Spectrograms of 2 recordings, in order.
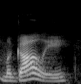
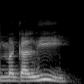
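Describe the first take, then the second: First: The name is said with a non-French pronunciation. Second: The name is said with a French pronunciation. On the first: "not Magali" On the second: "her first language is French. So they actually say Magali"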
